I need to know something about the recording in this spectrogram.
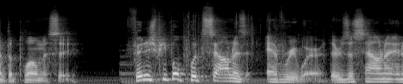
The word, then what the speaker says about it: sauna: correct in english but sauna is one of the few words in the english language with finnish roots so i feel it's proper to pronounce it the finnish way i know it may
